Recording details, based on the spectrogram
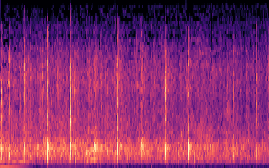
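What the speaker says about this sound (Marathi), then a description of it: "आपण जोरदार टाळ्या वाजवून त्यांचं स्वागत करूया" An audience claps warmly at a public event in Pune to welcome the chief minister, a dense steady round of applause with a few sharper claps standing out.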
